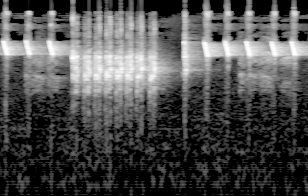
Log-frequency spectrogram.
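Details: Blue-masked leafbird singing on the Indonesian island of Sumatra, a humid montane forest species: high thin repeated notes alternate with a rapid warbling burst of buzzy chattering phrases.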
